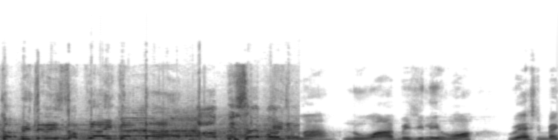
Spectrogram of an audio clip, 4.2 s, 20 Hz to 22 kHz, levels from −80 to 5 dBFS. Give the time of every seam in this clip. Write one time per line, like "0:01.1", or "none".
0:02.2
